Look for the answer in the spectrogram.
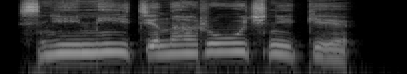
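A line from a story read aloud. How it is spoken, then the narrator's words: Wheezing. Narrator (Russian): просипела Фатима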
